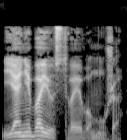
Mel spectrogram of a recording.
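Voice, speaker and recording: A scheming impostor preacher who talks down to everyone with cold insolence, voiced by a male reader. The voice is deep, slow and gravelly, recorded close and dry. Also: sing-song, fairly bright tone, no room sound, full character voice. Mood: contemptuous.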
